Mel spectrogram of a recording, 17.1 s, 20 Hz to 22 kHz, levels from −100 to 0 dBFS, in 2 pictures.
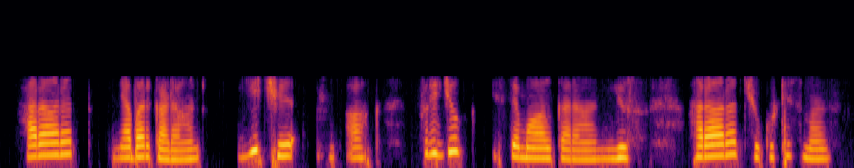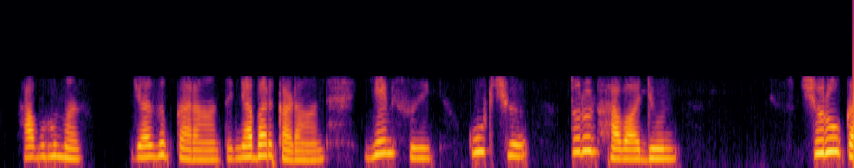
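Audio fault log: Throughout: iLBC codec. Nothing above 4 kHz survives, so the speech sounds narrow and telephone-like. The damage is plainly audible, with a rough, slightly synthetic edge. Each frame is coded on its own, which fits 20 ms frames at about 15 kbps.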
